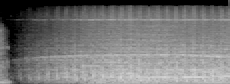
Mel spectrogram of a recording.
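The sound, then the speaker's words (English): Helicopter noise in a movie scene: a broad rotor roar with a faint rhythmic chop swells in after a moment of silence and stays loud and steady throughout, with no voices. “Get in the helicopter! Did he say helicopter?”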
